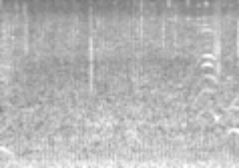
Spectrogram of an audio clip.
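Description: Steady low wind rumble buffeting the microphone over shallow seawater washing across a stone jetty.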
